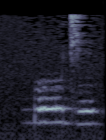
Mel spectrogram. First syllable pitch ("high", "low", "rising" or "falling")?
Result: high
